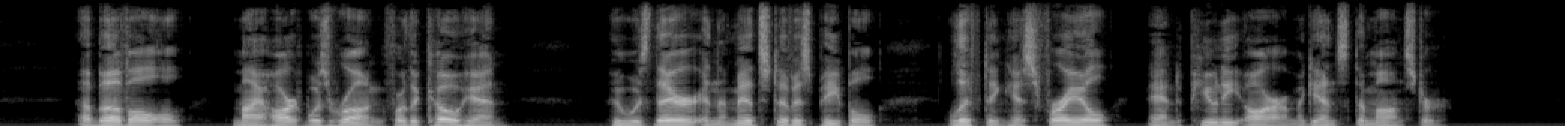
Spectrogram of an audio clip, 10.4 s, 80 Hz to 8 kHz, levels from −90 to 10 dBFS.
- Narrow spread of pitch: No, average, 3.4 semitones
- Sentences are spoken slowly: No, average, 155 wpm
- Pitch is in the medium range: Yes, medium, 145 Hz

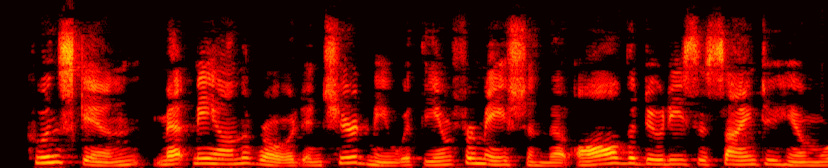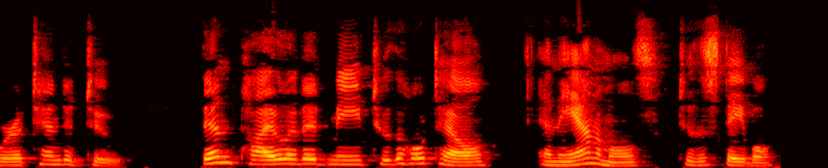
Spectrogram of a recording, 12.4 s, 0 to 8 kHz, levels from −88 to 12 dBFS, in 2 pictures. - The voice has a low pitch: No, high, 195 Hz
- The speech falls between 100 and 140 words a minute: No, average, 165 wpm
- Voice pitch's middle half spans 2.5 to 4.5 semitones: No, wide, 5.6 semitones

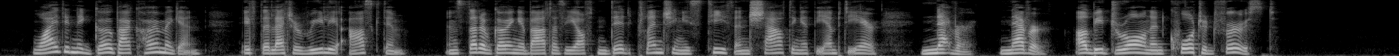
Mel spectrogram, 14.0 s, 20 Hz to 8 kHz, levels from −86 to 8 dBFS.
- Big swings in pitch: No, average, 3.1 semitones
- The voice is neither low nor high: Yes, medium, 180 Hz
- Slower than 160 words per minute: No, average, 165 wpm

